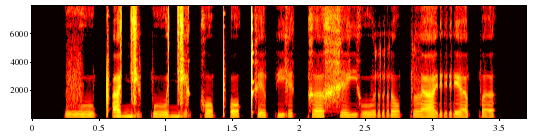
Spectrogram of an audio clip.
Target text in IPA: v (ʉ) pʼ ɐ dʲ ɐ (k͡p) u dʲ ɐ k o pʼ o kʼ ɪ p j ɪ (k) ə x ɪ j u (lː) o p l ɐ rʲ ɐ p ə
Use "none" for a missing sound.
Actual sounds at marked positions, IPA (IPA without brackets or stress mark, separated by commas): u, p, k, r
